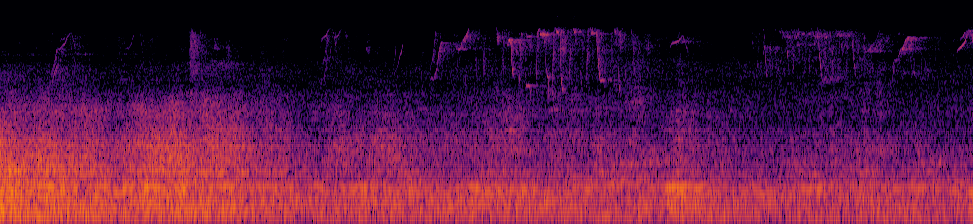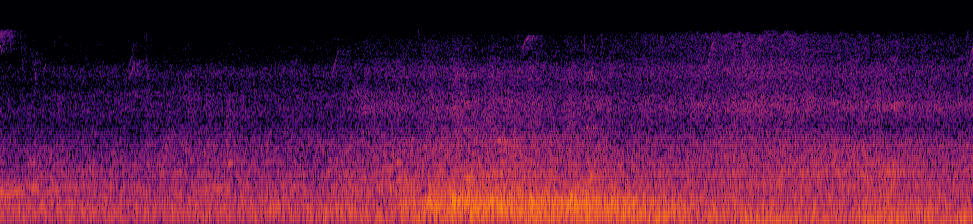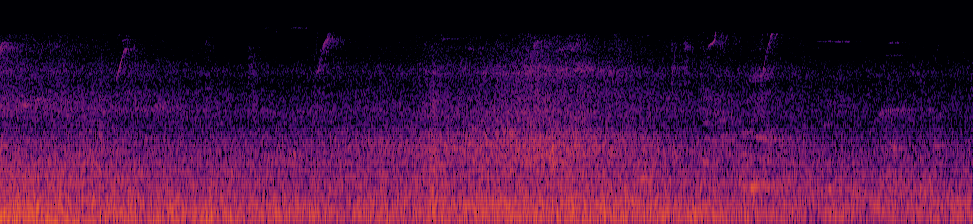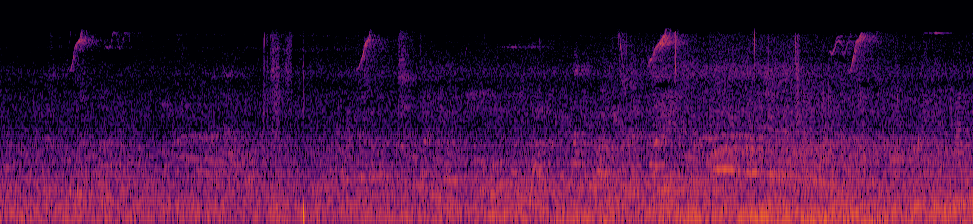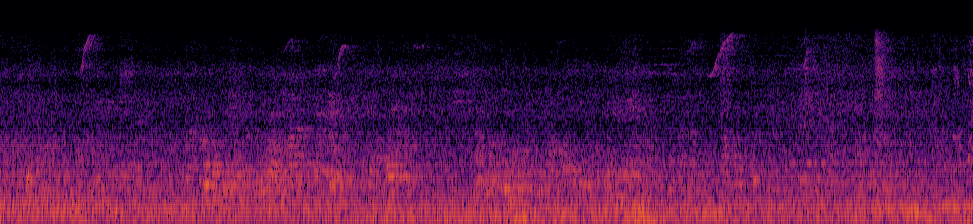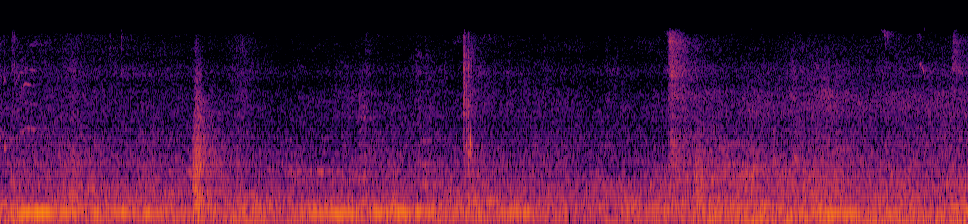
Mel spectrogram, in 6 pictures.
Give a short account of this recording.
APS PARA CAPTAÇÃO E EDIÇÃO DE AUDIO. PODEMOS ESCUTAR ARVORES, VENTOS, CARROS, PASSAROS E AVIÕES.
